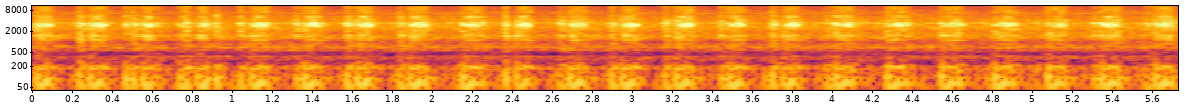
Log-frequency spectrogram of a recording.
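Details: C6 Corvette Z06 with 441 LSX, ProCharger, Mast heads and new cam, E85/methanol tune: deep, lumpy V8 idle with a steady pulse; the earlier ticking is gone, though the engine shakes (motor mount suspected). Normal idle.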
